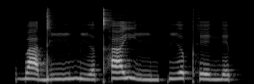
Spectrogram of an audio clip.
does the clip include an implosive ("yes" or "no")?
no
